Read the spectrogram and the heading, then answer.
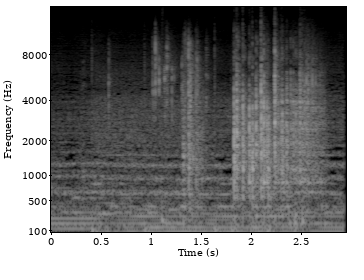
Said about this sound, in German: Haha, jetzt kommen wir zur Initiative. Was ihr macht, ist 2d10 würfeln.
